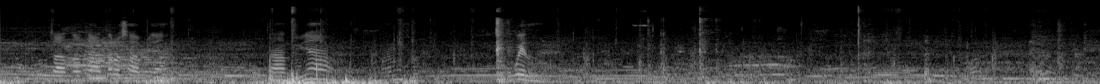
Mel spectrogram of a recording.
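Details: Several banteng cattle from a herd lowing, with overlapping harmonic moos that rise and fall throughout, mixed with human voices, knocks and soft music.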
